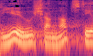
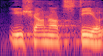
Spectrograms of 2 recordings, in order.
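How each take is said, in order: First: It is said as a reassuring promise. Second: It is said as a stern order.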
